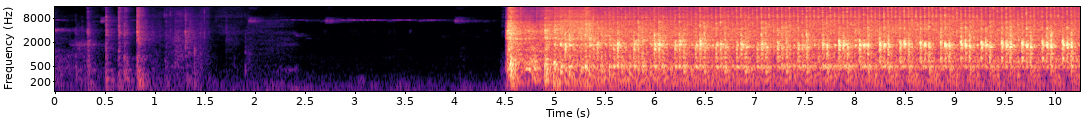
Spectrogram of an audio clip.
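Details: Mercedes OM617 300TD with HX30 turbo and Benzforce 7.5 pump, drip-timed to 26° BTDC after 24° gave grey smoke and an idle miss: a short crank, then an even, steady diesel idle clatter with no misses; it runs cleanly.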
